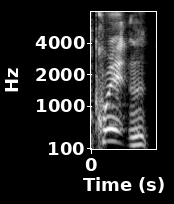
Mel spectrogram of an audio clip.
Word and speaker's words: Quinton: And the guy who invented this stuff, René Quinton, Quinton is Q-U-I-N-T-O-N. I say, you know, Quinton is what the French say. Quinton is what the Northerners say. And Quentin is what the Middle Americans say.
